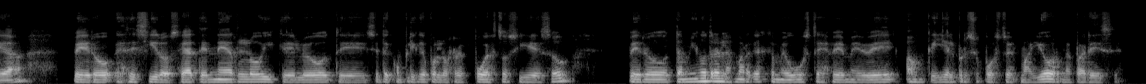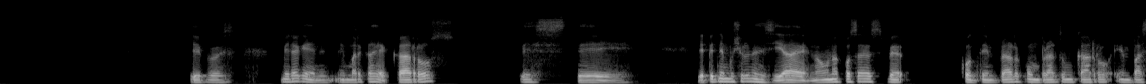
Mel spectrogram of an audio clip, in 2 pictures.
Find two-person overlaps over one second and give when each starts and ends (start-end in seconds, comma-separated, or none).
none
